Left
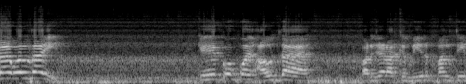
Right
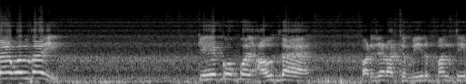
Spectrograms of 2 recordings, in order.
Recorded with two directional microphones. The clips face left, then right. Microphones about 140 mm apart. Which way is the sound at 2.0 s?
15° right (ahead or behind).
